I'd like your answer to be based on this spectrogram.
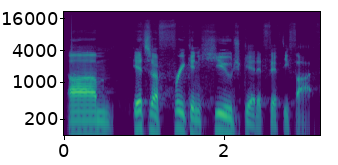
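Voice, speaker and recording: A male radio play-by-play announcer in casual sports talk, animated and talking in quick bursts with restarts. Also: low-pitched, no echo, clean studio sound. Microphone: video call.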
